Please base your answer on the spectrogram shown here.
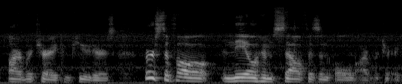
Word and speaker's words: Xio: of my long time friends nyc 2600 it's pronounced neo his full handle is technically neo amsterdam but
